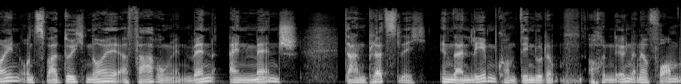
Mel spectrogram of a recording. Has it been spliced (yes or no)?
yes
